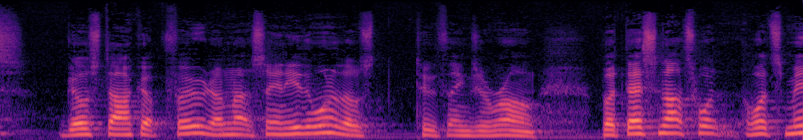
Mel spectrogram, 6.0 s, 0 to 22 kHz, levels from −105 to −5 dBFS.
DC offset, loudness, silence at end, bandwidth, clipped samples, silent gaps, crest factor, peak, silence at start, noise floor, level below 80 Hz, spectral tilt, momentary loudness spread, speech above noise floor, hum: under 0.1%; -40 LUFS; 0 s; 18 kHz; under 0.1%; none; 18 dB; -22 dBFS; 0 s; -59 dBFS; -80 dBFS; -6.5 dB/octave; 11 LU; 20 dB; none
